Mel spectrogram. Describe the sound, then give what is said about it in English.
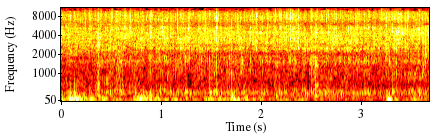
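Thermal sulfur water runs from a fountain into a thermos, a steady rushing gush of water that holds an even level throughout, with a few low soft bumps along the way. “About to fill up our thermos with some thermal water from the fountain. This is like straight sulfur water from the ground”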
